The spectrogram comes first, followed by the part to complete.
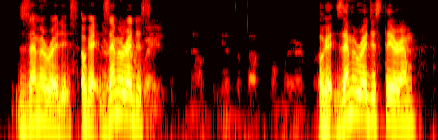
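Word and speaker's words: Szemerédi: I don't know how to pronounce this. Boris, do you know? Zmeridis. Zmeridis.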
